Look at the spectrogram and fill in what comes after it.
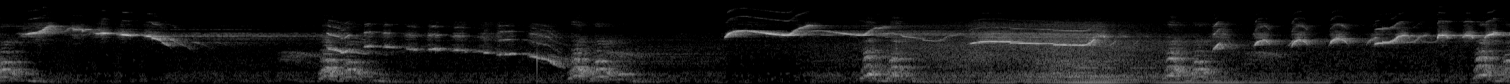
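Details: Indian Spitz puppy reacting to a sound: long, drawn-out whining howls that slide downward in pitch, repeated several times, broken up by sharp high whistles and a stretch of rough noise.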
